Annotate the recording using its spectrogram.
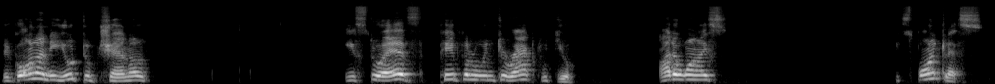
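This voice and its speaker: A man's voice: sits high, takes it slowly, long pauses, dark tone. A man hosting a live stream outdoors at night, talking in a repetitive, aggrieved, lecturing way. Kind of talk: casual live stream talk. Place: outdoors at night near a pool.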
